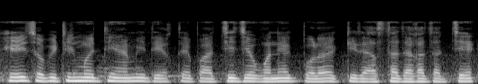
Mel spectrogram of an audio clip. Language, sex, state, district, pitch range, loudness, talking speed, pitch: Bengali, male, Assam, Hailakandi, 135-155 Hz, -12 LUFS, 165 wpm, 145 Hz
